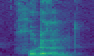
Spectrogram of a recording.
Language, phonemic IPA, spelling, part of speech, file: Dutch, /ˈɣudərə(n)/, goederen, noun, Nl-goederen.ogg
- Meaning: plural of goed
